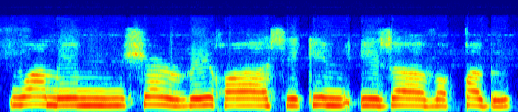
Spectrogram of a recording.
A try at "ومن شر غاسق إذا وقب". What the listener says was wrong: Just here, you didn't make that thick, okay? And the pronunciation of this letter here, you need to work on.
